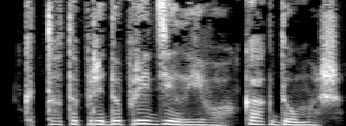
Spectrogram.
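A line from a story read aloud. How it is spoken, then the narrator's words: Quiet question. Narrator (Russian): спросил тихо Фёдор председателя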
